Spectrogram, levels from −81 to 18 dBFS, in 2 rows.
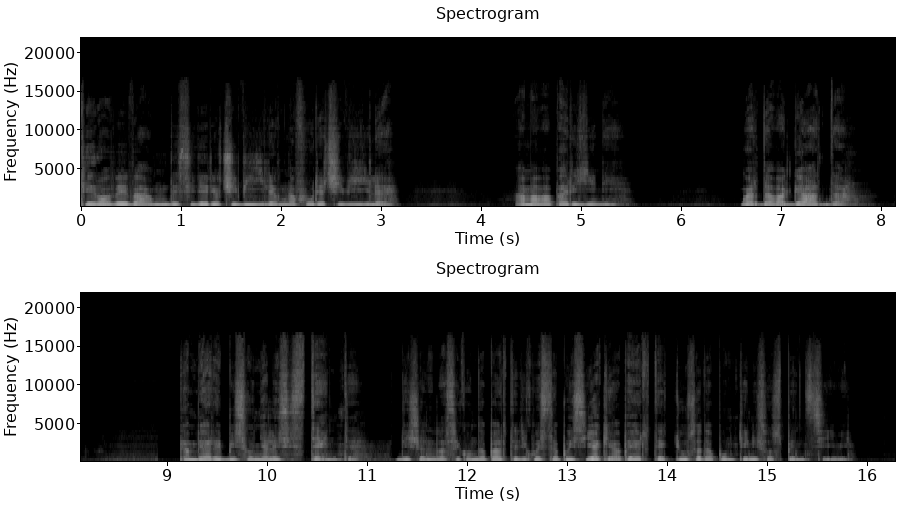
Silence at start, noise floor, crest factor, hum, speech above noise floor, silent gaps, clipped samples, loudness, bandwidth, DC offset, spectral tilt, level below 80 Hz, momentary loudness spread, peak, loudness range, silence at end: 0 s; -70 dBFS; 20 dB; none; 42 dB; none; under 0.1%; -29 LUFS; 16.5 kHz; under 0.1%; -6.5 dB/octave; -70 dBFS; 11 LU; -10 dBFS; 4 LU; 0.45 s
